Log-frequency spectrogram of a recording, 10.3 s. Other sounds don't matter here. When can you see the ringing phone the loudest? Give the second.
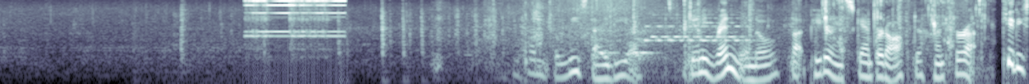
3 s.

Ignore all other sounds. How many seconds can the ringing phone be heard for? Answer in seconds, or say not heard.
2 s.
